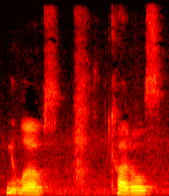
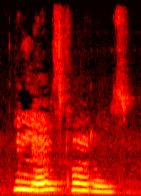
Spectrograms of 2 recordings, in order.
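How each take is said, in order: First: Said in the usual way. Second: Much higher, slower sing-song pet voice. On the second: Real, not acted. Repeated in high pet voice.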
